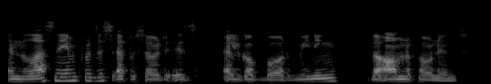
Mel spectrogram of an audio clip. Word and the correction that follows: Al-Jabbar: I'm sorry for the pronunciation. It's called Al-Jabbar.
